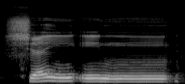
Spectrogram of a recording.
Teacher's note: شیء میں یا لین ہے، نہیں کھینچیں گے، اور حمزہ کی نیچے تنوین ہے، غنہ کریں گے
